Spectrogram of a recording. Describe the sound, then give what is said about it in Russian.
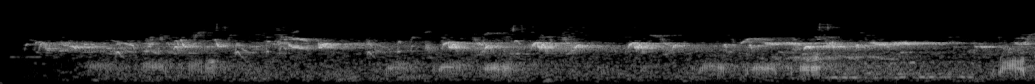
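Woodcock calling: a continuous run of high, thin chirping notes over lower pulsing, grunting tones, moderately loud and unbroken throughout, with no other sounds. “Вальдшнеп.”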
